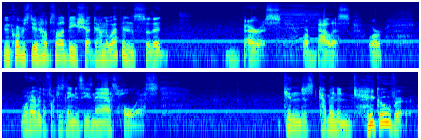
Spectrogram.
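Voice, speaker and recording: This gaming video creator, filming himself at home on his phone, rambles casually and profanely through a game's story, often laughing. His medium-pitched voice moves at normal speed but with long pauses, and there's slight background noise.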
